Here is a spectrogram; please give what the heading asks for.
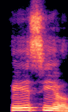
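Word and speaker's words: facial: आवाज आ रही है फेशियल देखिए स की साउंड आ रही है क्यों आ रही है क्योंकि सी के बाद आई ए आया है ठीक है ना आई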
